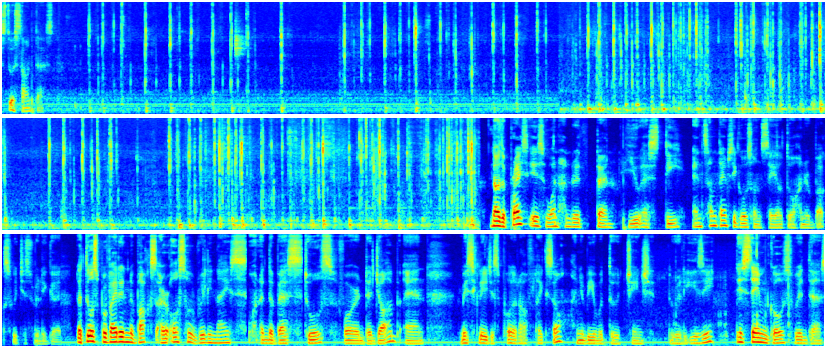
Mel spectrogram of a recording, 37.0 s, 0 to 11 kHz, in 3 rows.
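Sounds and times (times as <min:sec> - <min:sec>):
mechanical keyboard typing: 0:01.2 - 0:04.4, 0:05.0 - 0:19.5.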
